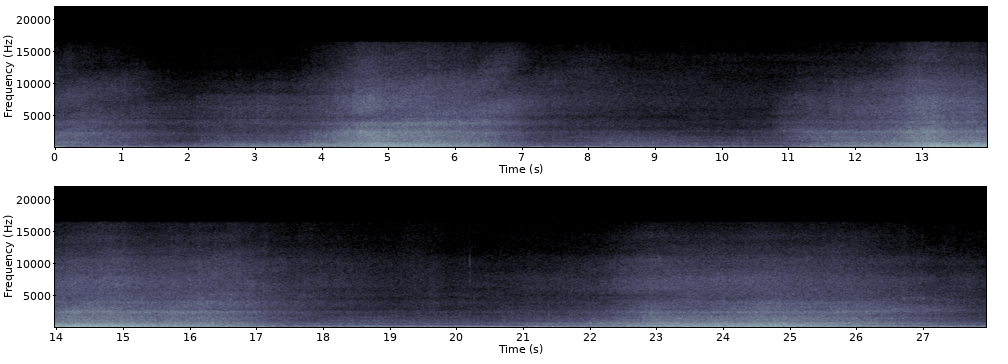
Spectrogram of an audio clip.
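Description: ocean waves

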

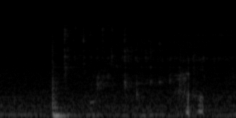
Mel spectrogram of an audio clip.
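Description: drinking cola

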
